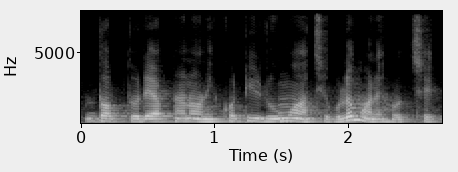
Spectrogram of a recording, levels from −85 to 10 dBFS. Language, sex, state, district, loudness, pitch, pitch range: Bengali, female, West Bengal, Paschim Medinipur, -16 LUFS, 180 Hz, 165-185 Hz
